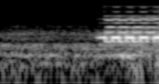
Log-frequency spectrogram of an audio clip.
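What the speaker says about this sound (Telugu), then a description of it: "ఫోన్ కూడా వచ్చేస్తుంది." A phone ringing indoors, a short electronic ringtone bursting in after a quiet moment, fairly faint and alone.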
